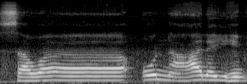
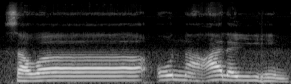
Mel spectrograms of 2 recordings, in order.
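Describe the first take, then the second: First: The n sound is pronounced clearly and distinctly. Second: The n sound is pronounced clearly and distinctly.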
